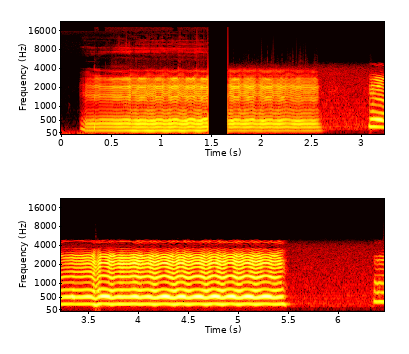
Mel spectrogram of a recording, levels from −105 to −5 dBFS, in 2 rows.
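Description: At 1.46 s the music cuts out for 200 ms, then returns dull to the end, with nothing above 4.7 kHz and a faint new hiss beneath it. The gap and fresh noise floor point to input likely switched to a poorer device, not simple filtering.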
